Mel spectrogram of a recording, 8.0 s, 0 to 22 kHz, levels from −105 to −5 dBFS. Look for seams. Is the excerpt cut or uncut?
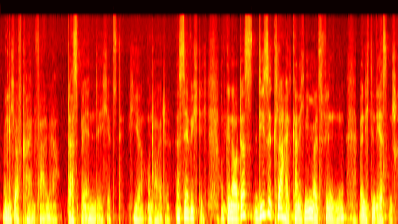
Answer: cut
